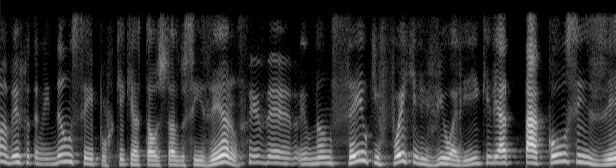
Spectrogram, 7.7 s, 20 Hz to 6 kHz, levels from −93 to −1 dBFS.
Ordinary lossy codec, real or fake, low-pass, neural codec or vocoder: none; fake; 5.4 kHz; codec, 24 kHz, 1.2 kbps, DualCodec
